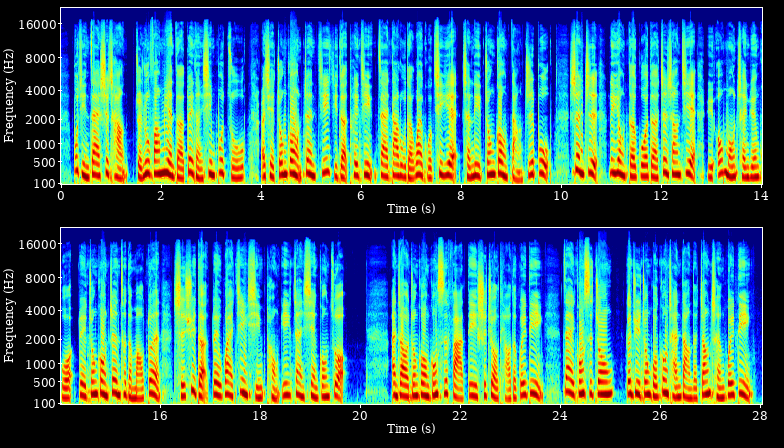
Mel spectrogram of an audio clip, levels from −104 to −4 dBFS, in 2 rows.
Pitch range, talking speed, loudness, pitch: 205-255 Hz, 230 characters per minute, -12 LUFS, 230 Hz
